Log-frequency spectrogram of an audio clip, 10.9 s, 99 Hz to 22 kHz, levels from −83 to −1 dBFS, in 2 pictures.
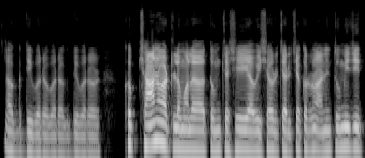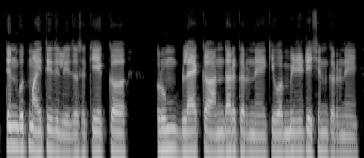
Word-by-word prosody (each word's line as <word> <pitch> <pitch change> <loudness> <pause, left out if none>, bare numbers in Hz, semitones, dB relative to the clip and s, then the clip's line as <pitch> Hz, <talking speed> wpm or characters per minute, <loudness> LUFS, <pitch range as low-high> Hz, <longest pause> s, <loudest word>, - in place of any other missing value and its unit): अगदी 120 0 -6
बरोबर, 110 -1 -7
अगदी 105 +1 -10
बरोबर. 105 -1 -8 0.4
खूप 155 0 -2
छान 155 +3 +9
वाटलं 145 -5 +5
मला 130 0 +4 0.2
तुमच्याशी 130 0 -1
या 125 -1 +5
विषयावर 125 +1 -1
चर्चा 125 0 +1
करून 135 0 -2
आणि 125 0 0
तुम्ही 145 +1 +1
जी 145 0 +3
इत्थंभूत 145 +1 -1
माहिती 125 -1 +1
दिली, 115 -3 -3
जसं 115 +1 -6
की 125 - +1
एक 120 +2 -6 0.7
रूम 130 +1 0
ब्लॅक 125 +1 +2
अंधार 120 +1 +1
करणे 110 -2 -3
किंवा 115 0 -3
मेडिटेशन 120 +1 -2
करणे 110 -2 -7
125 Hz, 160 wpm, -25 LUFS, 115-135 Hz, 0.7 s, छान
